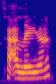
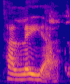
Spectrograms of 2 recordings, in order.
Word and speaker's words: Latyma: This is Soul Connections, and can you pronounce that for me? Is it Talaya? Talaya. Talaya.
